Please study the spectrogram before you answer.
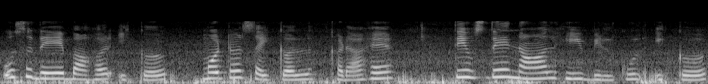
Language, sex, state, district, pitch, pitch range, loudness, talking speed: Punjabi, female, Punjab, Kapurthala, 265 Hz, 215-285 Hz, -16 LUFS, 100 wpm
